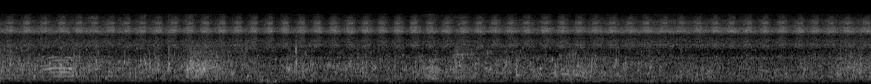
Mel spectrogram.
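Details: Seaside cicadas, Badija island, Croatia, keep up a constant high-pitched rattling drone with fast regular pulses, while gentle surf murmurs underneath for the whole stretch.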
